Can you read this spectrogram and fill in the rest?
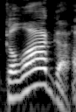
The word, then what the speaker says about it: Galaga: Galaga.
